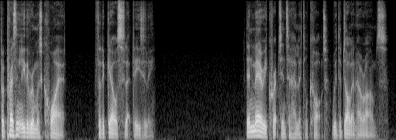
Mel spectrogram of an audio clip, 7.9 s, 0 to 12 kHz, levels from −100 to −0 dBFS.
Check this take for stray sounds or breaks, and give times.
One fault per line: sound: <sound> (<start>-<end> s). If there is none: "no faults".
no faults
